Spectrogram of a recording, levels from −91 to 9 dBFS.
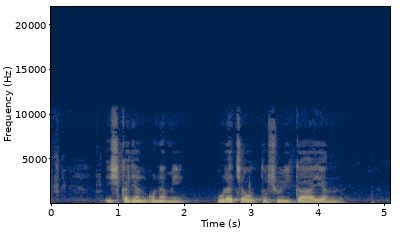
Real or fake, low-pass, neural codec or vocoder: real; 10.8 kHz; none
